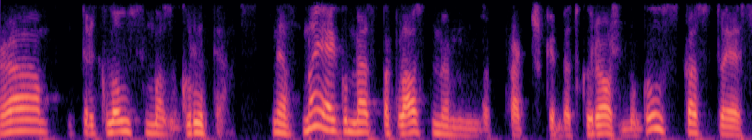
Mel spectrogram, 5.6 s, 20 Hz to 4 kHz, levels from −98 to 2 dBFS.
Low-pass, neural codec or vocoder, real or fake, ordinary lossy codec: 3.6 kHz; codec, 16 kHz, 2 kbps, FunCodec, trained on Chinese and English, 25 frames a second; fake; Opus, 64 kbps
